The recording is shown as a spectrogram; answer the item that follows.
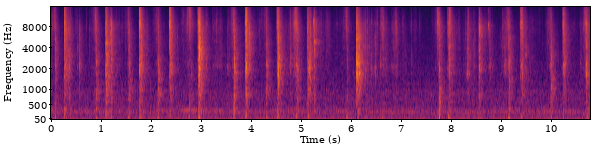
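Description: Tarot cards are shuffled in a quiet, rhythmic run of many short crackling riffles, each burst following closely on the last, with only a brief pause partway through.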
